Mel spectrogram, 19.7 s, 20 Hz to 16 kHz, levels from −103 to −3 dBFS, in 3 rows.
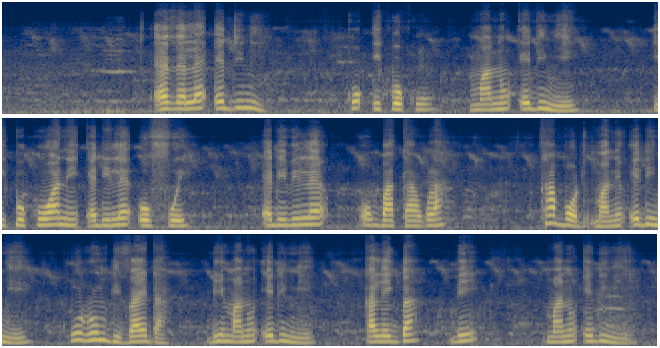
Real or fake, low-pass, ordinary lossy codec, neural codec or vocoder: fake; 14.4 kHz; Opus, 24 kbps; autoencoder, 48 kHz, 128 numbers a frame, DAC-VAE, trained on Japanese speech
